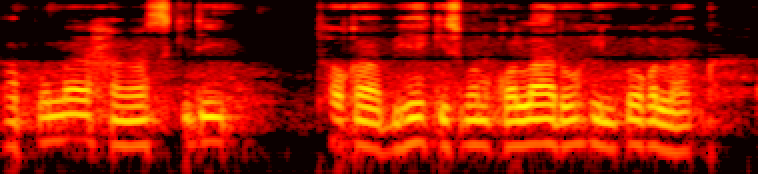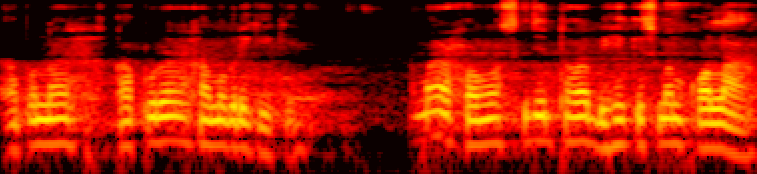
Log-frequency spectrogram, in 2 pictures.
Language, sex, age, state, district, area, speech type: Assamese, male, 18-30, Assam, Darrang, rural, spontaneous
